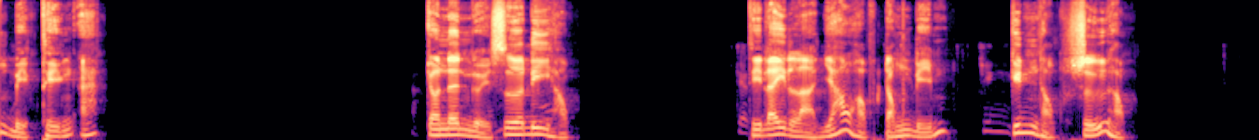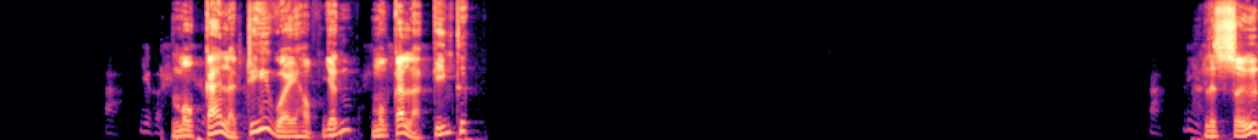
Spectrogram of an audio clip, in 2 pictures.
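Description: An elderly man speaks calmly and slowly into a close microphone, pausing between phrases.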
